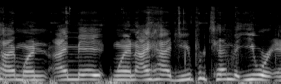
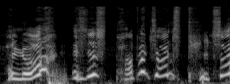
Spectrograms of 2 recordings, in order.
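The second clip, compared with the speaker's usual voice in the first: higher, put-on thick Indian accent; mock Indian accent; 7 semitones higher than usual. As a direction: play Raj faking a thick Indian accent. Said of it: "affect the thick, almost indecipherable Indian accent".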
